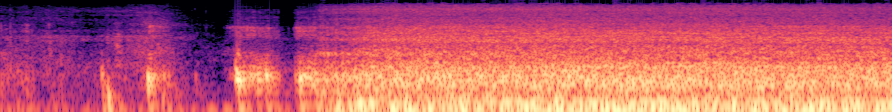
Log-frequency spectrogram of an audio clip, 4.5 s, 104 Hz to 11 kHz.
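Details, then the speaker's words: 2004-2008 Ford F-150 blower motor reinstalled, truck on: stutters with short bursts then catches to a steady whoosh; works sometimes, very loose connection suspected inside the fan motor or at its connector. "Very, very loose connection. I think the fan motor's bad. Okay, so we figured that it works sometimes, doesn't work others."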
